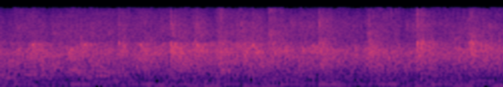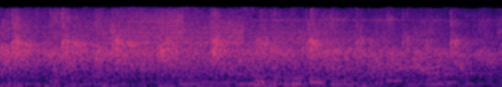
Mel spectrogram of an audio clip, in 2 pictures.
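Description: Audience applause at the close of an annual gathering, a dense, steady wash of many hands clapping that stays loud and even throughout.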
